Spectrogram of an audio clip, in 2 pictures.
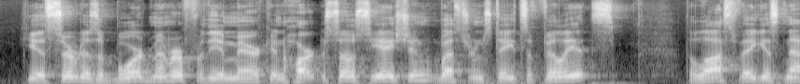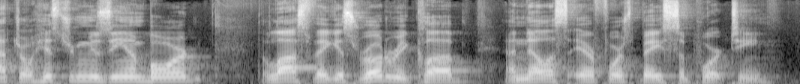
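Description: The delivery races along at a very fast pace. Behind it, all is quiet. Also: man, fairly high pitch for a man, ordinary pitch variation. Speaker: awards ceremony presenter. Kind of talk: award presentation speech. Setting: stage with audience. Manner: formal. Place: hall. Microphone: podium.

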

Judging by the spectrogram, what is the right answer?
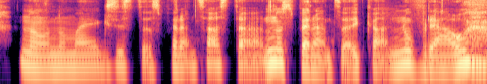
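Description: Dark, mellow tone at a moderate pace, with fairly even intonation, a quiet background and a dry sound with no echo. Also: woman. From Moldova. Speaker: model and influencer; influencer. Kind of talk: casual interview chat. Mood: relaxed, thoughtful. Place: studio. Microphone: studio mic.

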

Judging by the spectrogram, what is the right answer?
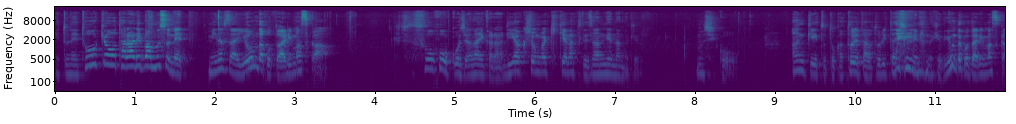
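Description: Speaking at a very fast pace, a woman with a medium pitch and a somewhat breathy voice makes very wide pitch swings and big swings in loudness. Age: 30s. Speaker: solo talk show host, former magazine editor; solo talk show host. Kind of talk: solo monologue talk. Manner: casual, chatty with many fillers. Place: home room. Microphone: studio mic.

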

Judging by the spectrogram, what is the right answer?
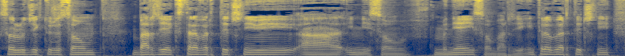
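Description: At a fairly slow pace, a man speaks in a bright, sharp tone. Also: medium pitch for a man, fairly even intonation. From Poland, Brzeg area. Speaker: guitarist and guitar teacher. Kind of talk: casual interview chat. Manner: repeats words, hesitant.

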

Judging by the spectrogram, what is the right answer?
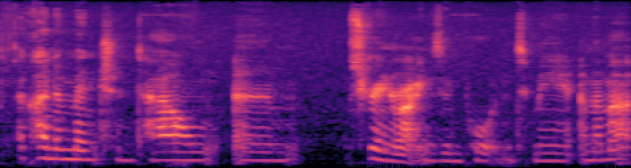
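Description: A woman with a fairly low voice talks while noticeable noise fills the background. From Brighton, England. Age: 20s. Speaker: film student. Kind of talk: casual talk to camera.

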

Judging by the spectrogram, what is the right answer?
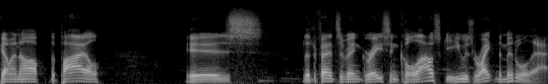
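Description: Ordinary pitch variation and a medium pitch mark this man's unremarkable speaking voice. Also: very clean recording, silent background. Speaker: play-by-play announcer. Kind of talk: live sports commentary, play-by-play. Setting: stadium press box broadcast.

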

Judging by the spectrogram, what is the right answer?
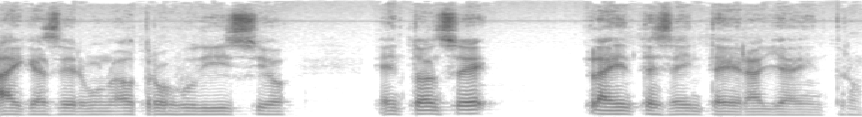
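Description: A man speaks at a fairly low pitch and a fairly slow pace in a flat monotone. The background is quiet. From Italy. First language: Italian (speaking Spanish). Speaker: former prisoner; interview guest. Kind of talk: testimony. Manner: halting. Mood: calm, serious storytelling. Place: studio. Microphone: lapel.

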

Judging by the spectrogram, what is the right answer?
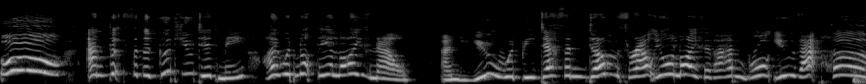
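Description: Putting on a squeaky character voice, a woman speaks at a moderate pace with an extremely high pitch and lively intonation.

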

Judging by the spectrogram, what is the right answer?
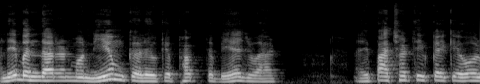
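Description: A man's high-pitched voice, with normal variation in pitch, comes through on a very clean recording against total silence. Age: 60s. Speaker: YouTube commentator. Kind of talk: monologue commentary. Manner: conversational.

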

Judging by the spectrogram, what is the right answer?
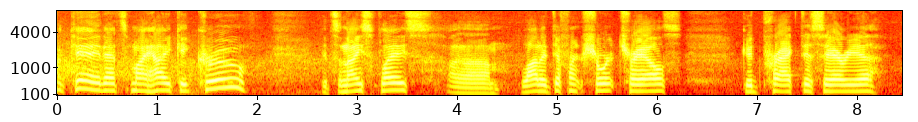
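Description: A man's high voice at a very slow pace, with ordinary pitch variation and a dry sound with no echo. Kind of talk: casual vlog chat. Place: open country. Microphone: phone near.

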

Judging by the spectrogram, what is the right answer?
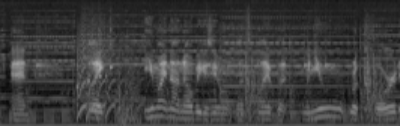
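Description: A dry sound with no echo, plus clear music in the background. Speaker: gaming let's play commentator. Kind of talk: casual gameplay commentary. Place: home room.

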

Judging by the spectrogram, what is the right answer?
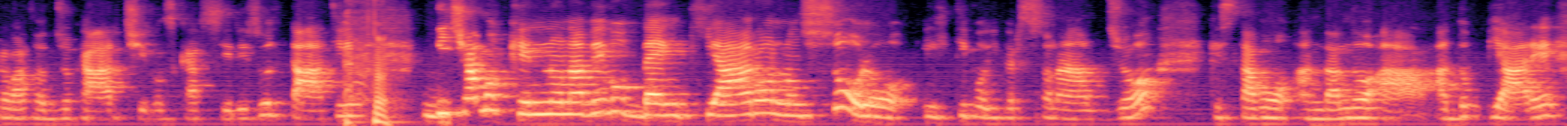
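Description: The woman's speech is fairly slow, her intonation lively. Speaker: voice actor. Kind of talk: interview answer. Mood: cheerful, animated. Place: home room. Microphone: video call.

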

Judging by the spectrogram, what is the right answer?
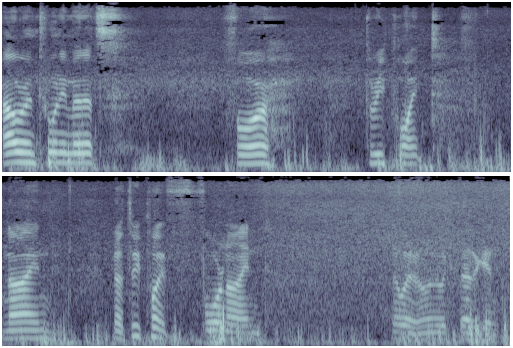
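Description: Speech comes very slowly with long, frequent pauses, the sound dry with no echo and noticeable background noise underneath. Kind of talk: casual vlog commentary. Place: open country. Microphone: phone near.

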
